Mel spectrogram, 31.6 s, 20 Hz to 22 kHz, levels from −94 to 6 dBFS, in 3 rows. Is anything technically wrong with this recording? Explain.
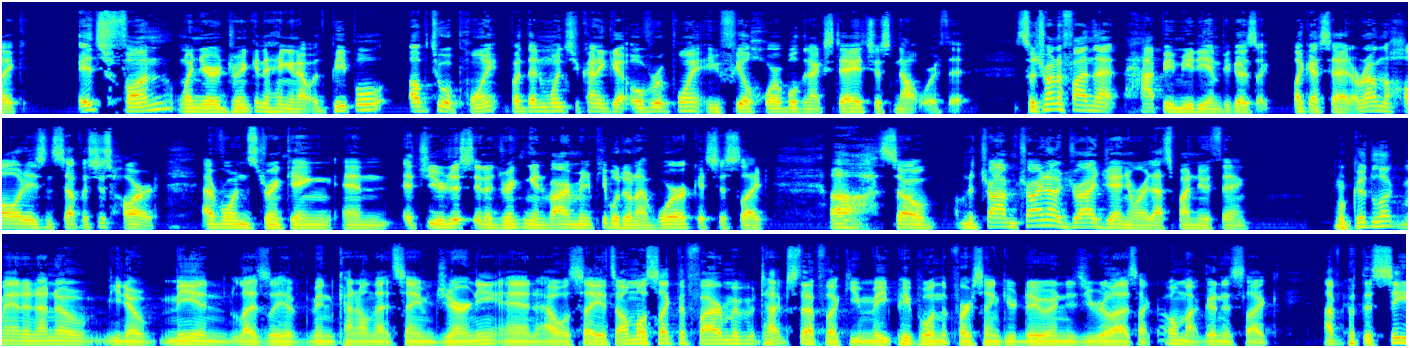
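No, nothing technically wrong can be heard in this speech recording. The audio stays steady and intact throughout, with nothing in the signal chain drawing attention to itself.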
